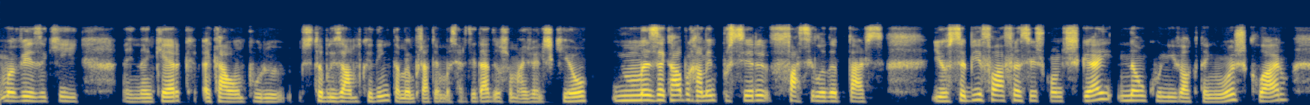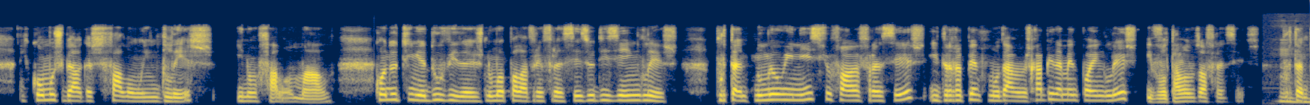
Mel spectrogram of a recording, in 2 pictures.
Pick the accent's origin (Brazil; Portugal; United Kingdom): Portugal; Nós temos a mim como portuguesa, temos outros portugueses que já foram embora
